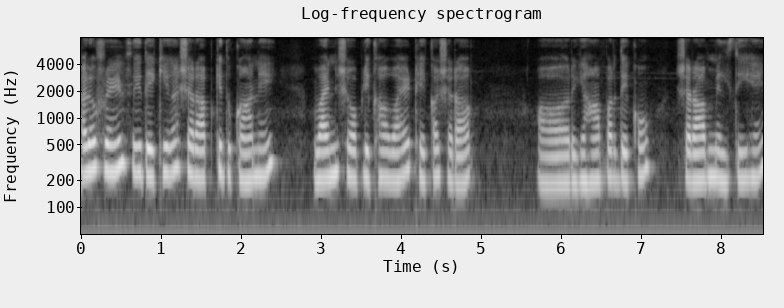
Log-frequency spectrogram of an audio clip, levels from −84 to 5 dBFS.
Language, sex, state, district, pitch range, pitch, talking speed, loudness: Hindi, female, Punjab, Pathankot, 205-240 Hz, 215 Hz, 155 wpm, -16 LUFS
